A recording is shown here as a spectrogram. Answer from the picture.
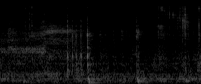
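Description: Faint scraping of a metal melon baller digging into the firm flesh of a raw turnip, with a few soft clicks.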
